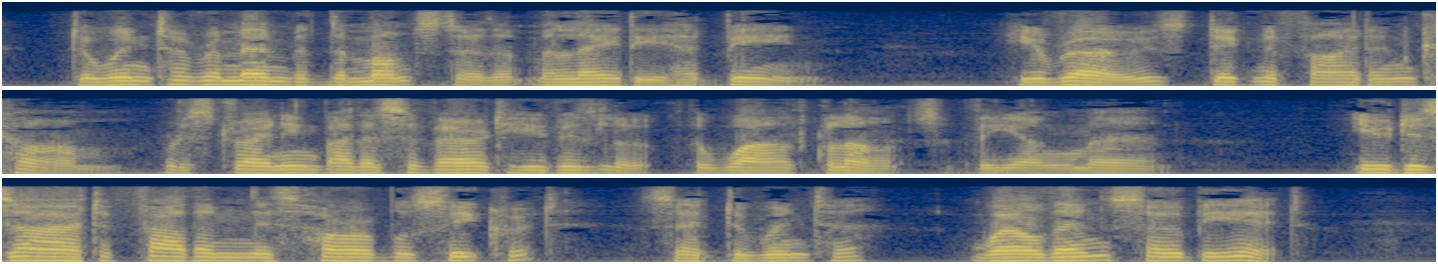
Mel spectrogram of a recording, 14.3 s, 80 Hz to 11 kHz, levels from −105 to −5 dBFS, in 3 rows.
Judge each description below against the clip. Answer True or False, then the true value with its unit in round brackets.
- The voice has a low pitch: True (130 Hz)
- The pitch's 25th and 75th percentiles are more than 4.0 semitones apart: False (2.7 semitones)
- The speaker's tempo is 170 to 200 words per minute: True (180 wpm)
